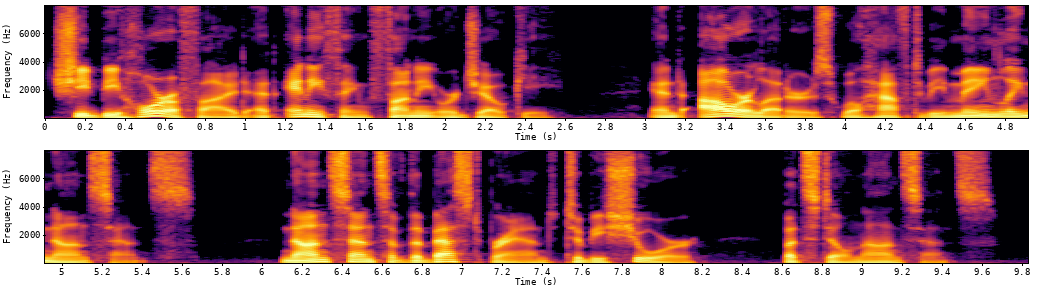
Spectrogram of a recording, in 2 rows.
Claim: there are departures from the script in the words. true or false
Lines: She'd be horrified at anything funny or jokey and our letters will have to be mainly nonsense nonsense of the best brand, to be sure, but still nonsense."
false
